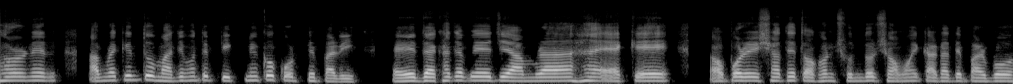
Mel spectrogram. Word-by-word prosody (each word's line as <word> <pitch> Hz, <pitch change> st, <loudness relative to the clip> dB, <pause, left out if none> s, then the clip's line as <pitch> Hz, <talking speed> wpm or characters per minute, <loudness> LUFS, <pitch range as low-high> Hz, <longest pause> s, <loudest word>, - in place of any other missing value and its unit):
ধরনের, 180 Hz, +1 st, 0 dB, 0.5 s
আমরা 180 Hz, +3 st, 0 dB
কিন্তু 205 Hz, +1 st, 0 dB, 0.2 s
মাঝে 165 Hz, +2 st, -1 dB
মধ্যে 185 Hz, +1 st, -2 dB
পিকনিকও 190 Hz, +4 st, 0 dB
করতে 170 Hz, +1 st, -2 dB
পারি। 135 Hz, -1 st, 0 dB, 0.6 s
এই 160 Hz, +2 st, +6 dB
দেখা 175 Hz, +1 st, +4 dB
যাবে 185 Hz, 0 st, +1 dB, 0.2 s
যে 180 Hz, -, +3 dB, 0.2 s
আমরা 165 Hz, +1 st, +1 dB, 0.3 s
হ্যাঁ? 175 Hz, 0 st, +2 dB, 0.2 s
একে 165 Hz, -, 0 dB, 0.7 s
অপরের 175 Hz, -, +2 dB
সাথে 175 Hz, +1 st, 0 dB
তখন 165 Hz, +2 st, 0 dB
সুন্দর 160 Hz, +2 st, -2 dB
সময় 80 Hz, +2 st, -2 dB
কাটাতে 160 Hz, +1 st, -1 dB
পারবো 150 Hz, 0 st, 0 dB
170 Hz, 130 wpm, -22 LUFS, 160-180 Hz, 0.7 s, এই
